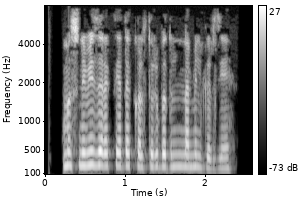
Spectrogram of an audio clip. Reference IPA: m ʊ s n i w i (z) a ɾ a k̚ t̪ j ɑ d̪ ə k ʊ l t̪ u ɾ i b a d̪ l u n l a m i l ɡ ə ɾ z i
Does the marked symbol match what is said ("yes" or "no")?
yes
